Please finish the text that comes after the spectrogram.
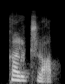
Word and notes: caltrop: Indian

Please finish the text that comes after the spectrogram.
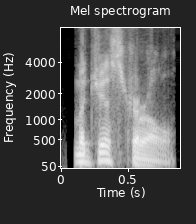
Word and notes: magistral: American English

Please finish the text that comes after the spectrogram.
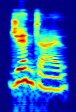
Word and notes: gentile: Indian

